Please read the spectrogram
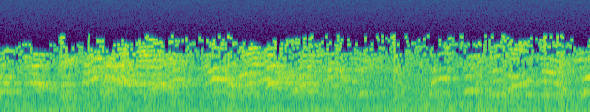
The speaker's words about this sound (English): Yo, I hear a lot of yelling. I think it's getting crazy in there.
